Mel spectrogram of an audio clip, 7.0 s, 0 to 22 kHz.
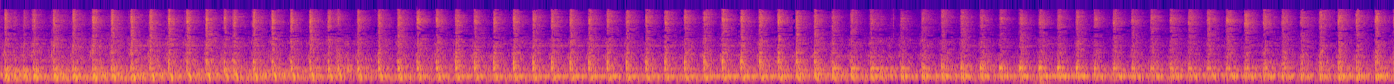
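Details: Yamaha DTR 125 two-stroke with engine from a 2007 bike, first start after fitting unrestricted Gilera SC CDI, new seals, 240 main jet, powervalve fully open, Big One exhaust, battery charged about half an hour; sharp crackling exhaust popping at fast steady pace, firing cleanly with no misses: normal running.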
